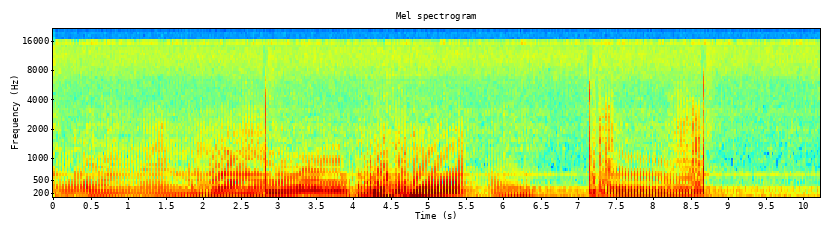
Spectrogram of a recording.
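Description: Faint low rumble and hum with a few sharp clicks, the surface noise of an old optical film soundtrack.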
